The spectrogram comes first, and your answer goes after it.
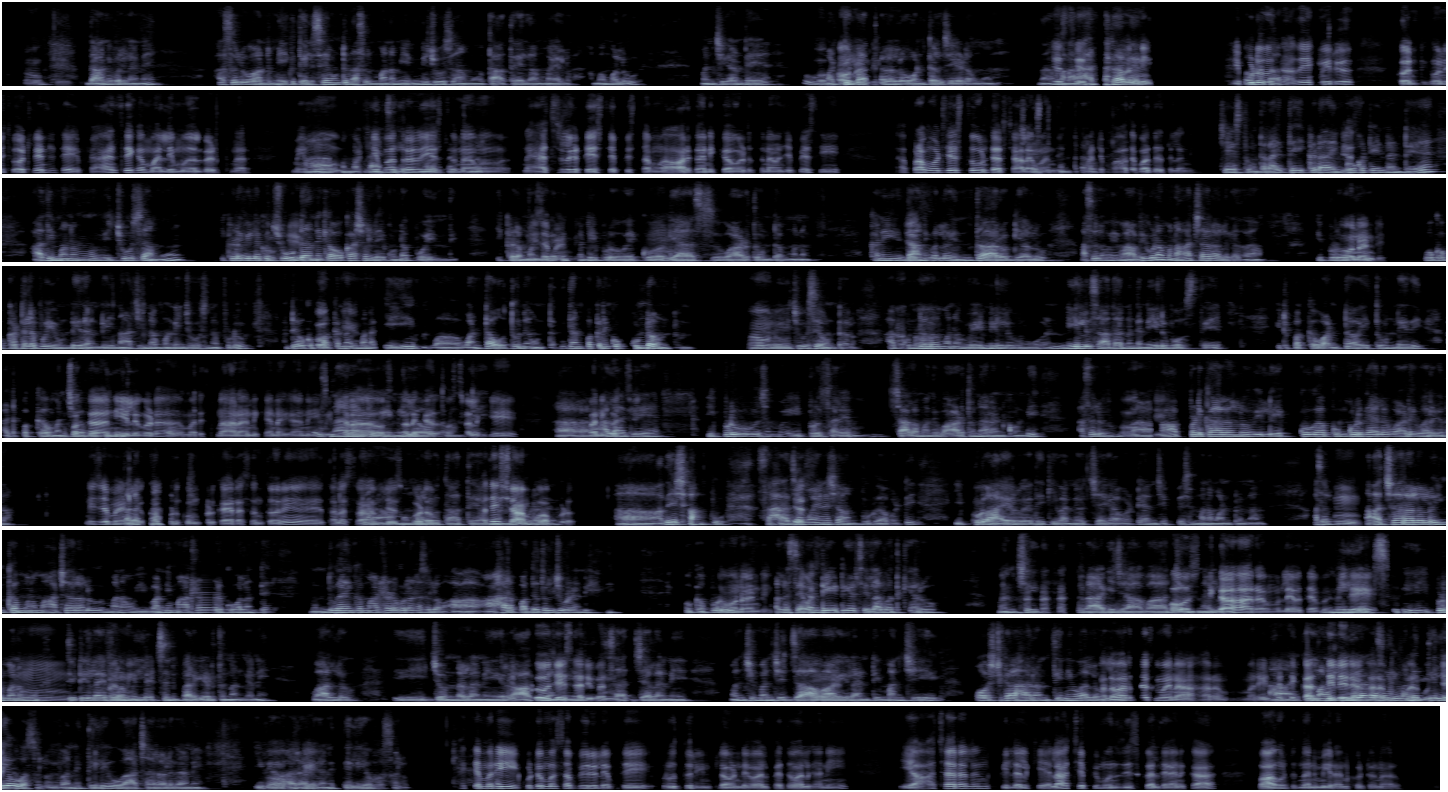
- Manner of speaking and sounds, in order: in English: "యెస్. యెస్"; laughing while speaking: "మన ఆచారలే అది"; in English: "ఫాన్సీ‌గా"; in English: "ఫాన్సీ‌గా"; in English: "నేచరల్‌గా టేస్ట్"; in English: "ఆర్గానిక్‌గా"; in English: "ప్రమోట్"; other background noise; in English: "యెస్"; in English: "యెస్"; tapping; in English: "షాంపూ"; giggle; in English: "యెస్"; in English: "యెస్"; giggle; in English: "సెవెంటీ ఎయిటీ ఇయర్స్"; chuckle; in English: "మిల్లెట్స్"; in English: "సిటీ లైఫ్‌లో"
- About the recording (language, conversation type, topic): Telugu, podcast, నేటి యువతలో ఆచారాలు మారుతున్నాయా? మీ అనుభవం ఏంటి?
